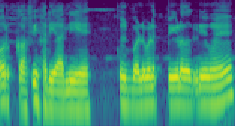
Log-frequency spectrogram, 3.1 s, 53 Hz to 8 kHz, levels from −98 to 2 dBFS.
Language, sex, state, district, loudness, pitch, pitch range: Hindi, male, Uttar Pradesh, Lucknow, -13 LUFS, 120 Hz, 110-125 Hz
